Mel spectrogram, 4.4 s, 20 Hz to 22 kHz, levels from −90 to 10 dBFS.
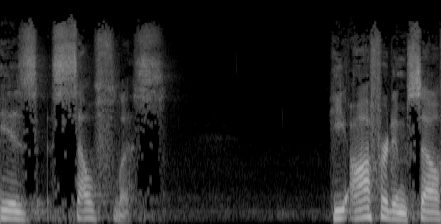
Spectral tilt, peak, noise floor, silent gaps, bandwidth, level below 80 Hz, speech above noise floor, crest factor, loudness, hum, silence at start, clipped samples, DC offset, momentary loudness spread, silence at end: -4.5 dB/octave; -10 dBFS; -69 dBFS; none; 16 kHz; -72 dBFS; 41 dB; 20 dB; -28 LUFS; none; 0 s; under 0.1%; under 0.1%; 13 LU; 0 s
